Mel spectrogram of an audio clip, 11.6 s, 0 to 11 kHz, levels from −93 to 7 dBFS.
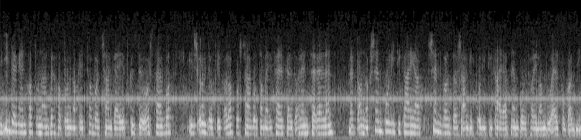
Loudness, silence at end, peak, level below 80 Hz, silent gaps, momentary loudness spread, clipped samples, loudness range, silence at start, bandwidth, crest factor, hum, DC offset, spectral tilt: -17 LUFS; 0 s; -2 dBFS; -44 dBFS; none; 5 LU; under 0.1%; 1 LU; 0 s; 4.5 kHz; 14 dB; none; under 0.1%; -11.5 dB/octave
